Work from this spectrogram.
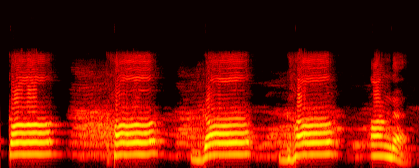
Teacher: जीभ कुछ किया नहीं जीभ शांत रहा आवाज आपके एकदम गले से आ रही है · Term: कंठ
